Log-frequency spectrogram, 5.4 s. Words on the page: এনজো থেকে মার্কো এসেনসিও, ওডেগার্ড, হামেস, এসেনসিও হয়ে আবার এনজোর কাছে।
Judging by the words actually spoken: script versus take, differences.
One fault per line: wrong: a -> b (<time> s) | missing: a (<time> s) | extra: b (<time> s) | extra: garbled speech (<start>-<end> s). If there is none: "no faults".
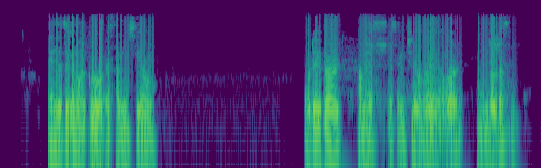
no faults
